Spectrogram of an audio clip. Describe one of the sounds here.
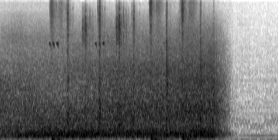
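Footsteps crunch quickly on gravel.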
